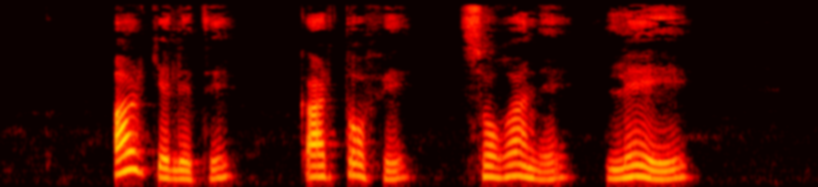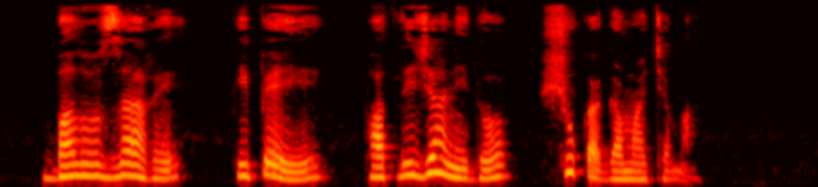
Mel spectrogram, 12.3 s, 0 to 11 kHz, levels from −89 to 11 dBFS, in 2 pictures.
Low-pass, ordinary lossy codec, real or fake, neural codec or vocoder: 9.9 kHz; MP3, 64 kbps; real; none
